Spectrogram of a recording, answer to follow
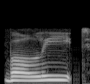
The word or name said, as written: bolete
